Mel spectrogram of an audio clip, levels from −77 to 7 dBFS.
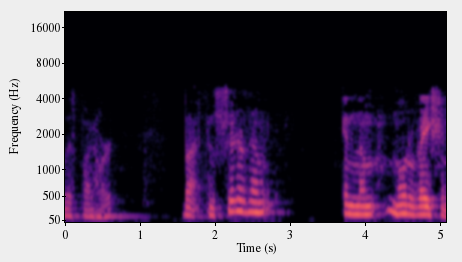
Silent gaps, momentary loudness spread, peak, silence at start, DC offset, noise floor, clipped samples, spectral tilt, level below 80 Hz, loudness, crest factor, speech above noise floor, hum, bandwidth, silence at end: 3.19-3.24 s, 3.37-3.58 s; 14 LU; -6 dBFS; 0 s; under 0.1%; -61 dBFS; under 0.1%; -6 dB/octave; -64 dBFS; -26 LUFS; 20 dB; 36 dB; none; 5.4 kHz; 0 s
